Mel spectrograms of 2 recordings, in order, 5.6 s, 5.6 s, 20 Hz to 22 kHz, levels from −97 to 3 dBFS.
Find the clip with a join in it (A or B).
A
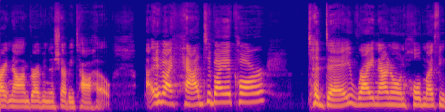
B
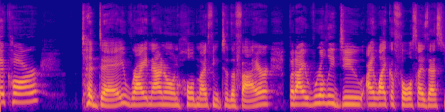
A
